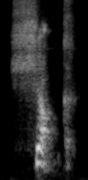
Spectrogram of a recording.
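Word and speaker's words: chalk: situación Y es que en algunas palabras la l suena y en otras palabras la l no suena Entonces tenemos ahí por ejemplo shock solo escuchamos la la y después la k es decir esto está compuesto de tres sonidos realmente el Esos son los tres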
